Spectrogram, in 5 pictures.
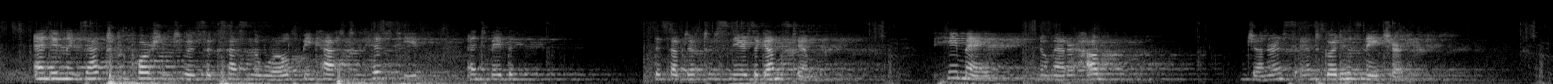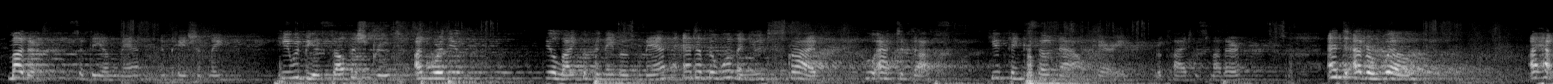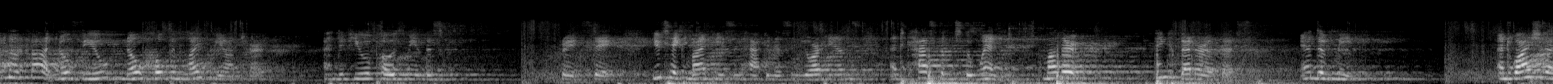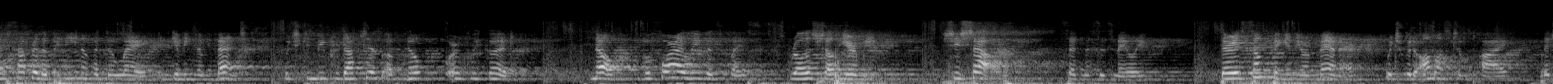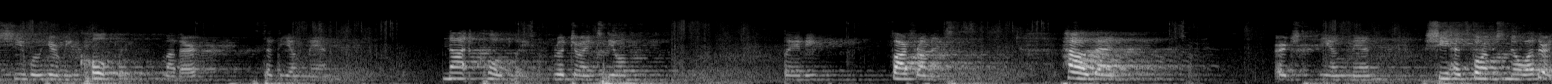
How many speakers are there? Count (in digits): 1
